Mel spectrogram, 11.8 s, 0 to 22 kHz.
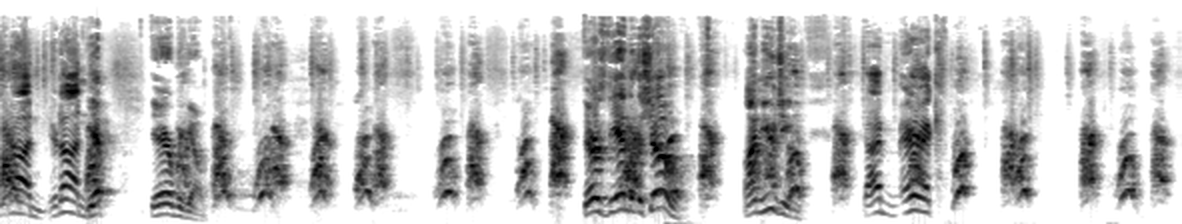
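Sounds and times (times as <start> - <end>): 
dog barking: 0.0 - 1.2, 1.8 - 7.3, 8.4 - 8.7, 9.5 - 11.8
speech: 0.2 - 2.2, 5.9 - 9.6.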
